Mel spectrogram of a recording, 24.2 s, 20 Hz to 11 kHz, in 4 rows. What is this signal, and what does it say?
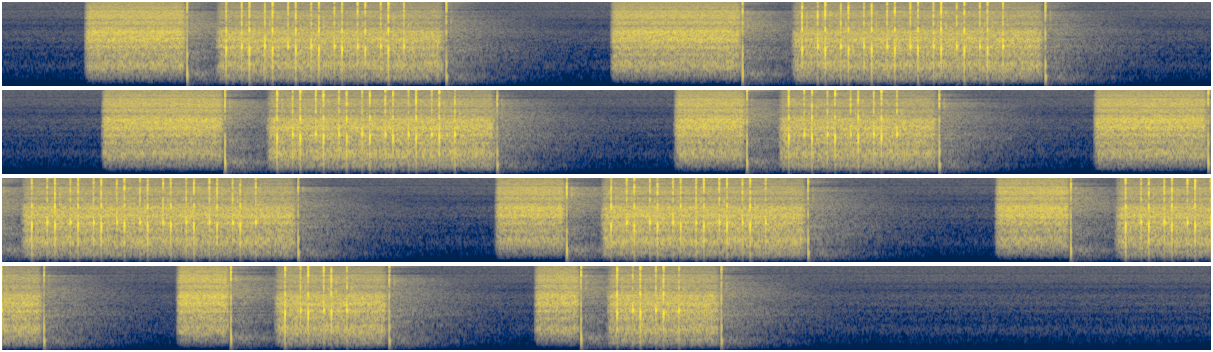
Pulse dialling, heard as a rotary dial, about 9 pulses a second. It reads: 8 9 8 5 0 7 4 3 3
